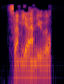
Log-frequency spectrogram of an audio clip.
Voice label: "semi-annual", English; adjectives

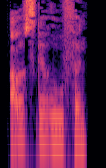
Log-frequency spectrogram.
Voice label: "ausgerufen", German; adjectives

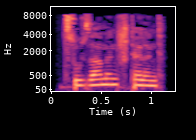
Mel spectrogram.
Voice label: "zusammenstellend", German; adjectives

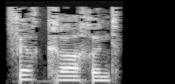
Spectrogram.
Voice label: "verkrachend", German; adjectives

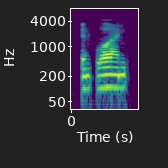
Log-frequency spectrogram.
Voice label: "inclined", English; adjectives

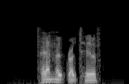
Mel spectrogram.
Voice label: "penetrative", English; adjectives

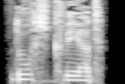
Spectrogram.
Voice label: "durchquert", german; adjectives

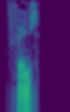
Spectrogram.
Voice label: "fähig", German; adjectives

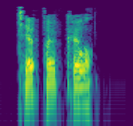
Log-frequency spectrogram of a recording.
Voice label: "typical", English; adjectives

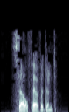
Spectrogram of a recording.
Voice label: "self-evident", English; adjectives

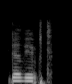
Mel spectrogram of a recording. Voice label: "gewippt", German; adjectives

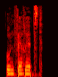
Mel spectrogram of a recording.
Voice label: "unverletzt", German; adjectives

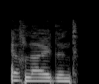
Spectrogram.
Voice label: "erleidend", German; adjectives

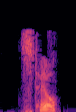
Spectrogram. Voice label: "still", English; adjectives

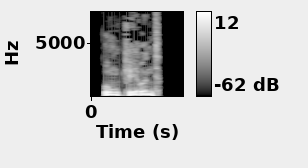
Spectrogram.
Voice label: "umkehrend", German; adjectives

